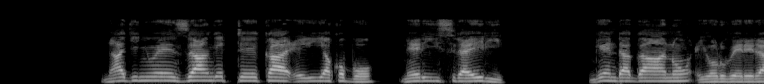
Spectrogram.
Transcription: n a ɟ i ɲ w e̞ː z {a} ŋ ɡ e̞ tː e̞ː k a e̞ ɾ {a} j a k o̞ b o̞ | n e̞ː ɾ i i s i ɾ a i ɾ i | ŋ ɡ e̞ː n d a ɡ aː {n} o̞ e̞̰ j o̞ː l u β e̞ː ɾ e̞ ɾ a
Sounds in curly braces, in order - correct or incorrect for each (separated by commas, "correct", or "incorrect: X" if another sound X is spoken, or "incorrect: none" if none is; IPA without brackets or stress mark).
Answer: correct, incorrect: i, correct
